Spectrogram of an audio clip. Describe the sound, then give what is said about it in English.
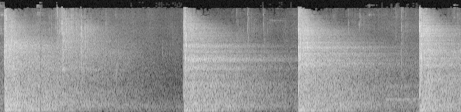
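A huge stone cast of a man's head is smashed against a gallery wall in four loud, booming impacts spaced about one and a half seconds apart, each crash breaking into a rough, rumbling decay as drywall falls to the floor. “One of the funniest things is that he had this huge, like, stone cast of his head made, right? And he smashed it against the wall of the gallery.”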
